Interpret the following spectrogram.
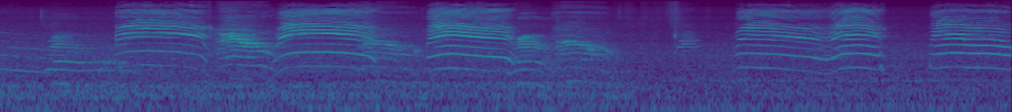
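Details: Kitten meowing so loud it won't stop until given head rubs: strong, bright, arching meows in quick succession, several swooping down then up in pitch.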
